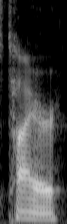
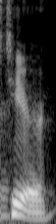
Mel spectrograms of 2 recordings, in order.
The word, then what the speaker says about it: Tyr: tear yes all right I think I pronounced it as Tire until they said it out loud no it's tear I think it's tear no when I read it t-y-r-e I always I wanted to say tire and I think atreus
